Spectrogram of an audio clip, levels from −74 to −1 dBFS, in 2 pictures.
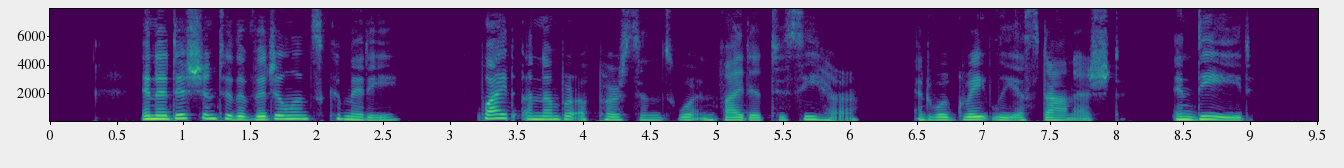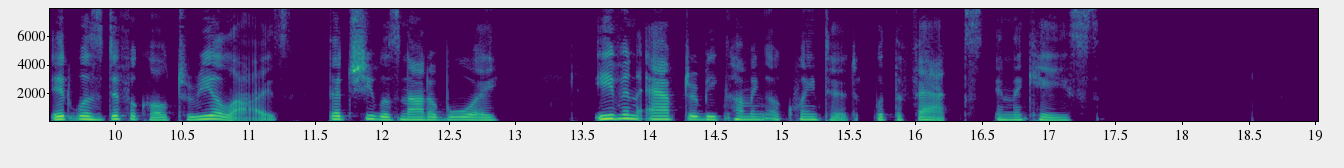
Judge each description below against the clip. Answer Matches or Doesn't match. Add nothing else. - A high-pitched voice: Matches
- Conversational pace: Doesn't match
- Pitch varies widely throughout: Doesn't match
